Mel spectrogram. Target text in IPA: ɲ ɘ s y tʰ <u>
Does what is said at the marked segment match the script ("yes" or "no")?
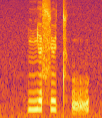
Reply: no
